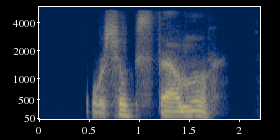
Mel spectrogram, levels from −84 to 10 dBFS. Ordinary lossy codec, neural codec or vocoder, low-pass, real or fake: AAC, 24 kbps; codec, 16 kHz, 0.5 kbps, FunCodec, trained on Chinese and English, 25 frames a second; 5.4 kHz; fake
